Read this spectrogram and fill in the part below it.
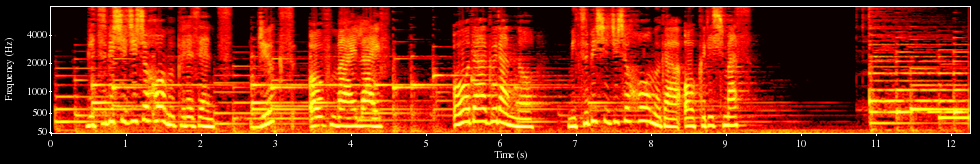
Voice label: Japanese; tokyofm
